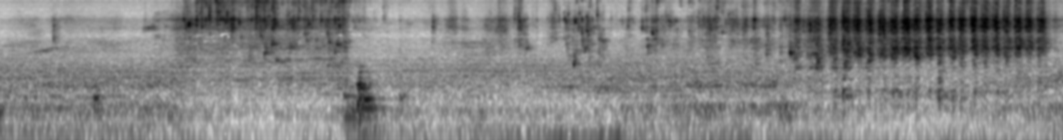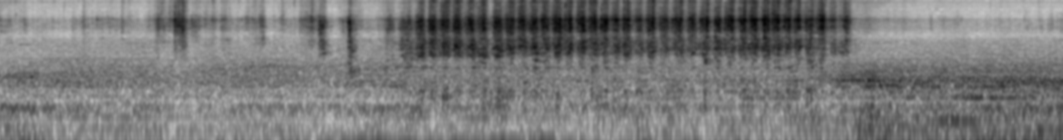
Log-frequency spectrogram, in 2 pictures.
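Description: Wet hands rubbing together briskly in three spells of quick scrubbing strokes, the last and longest lasting about four seconds, with softer rustling between them.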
